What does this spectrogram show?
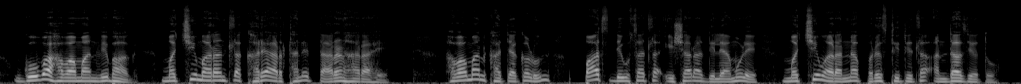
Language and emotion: Marathi, neutral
